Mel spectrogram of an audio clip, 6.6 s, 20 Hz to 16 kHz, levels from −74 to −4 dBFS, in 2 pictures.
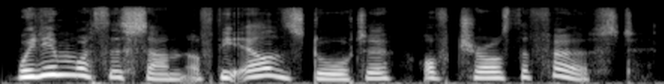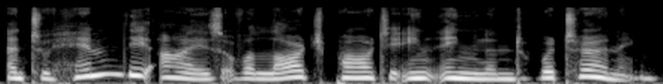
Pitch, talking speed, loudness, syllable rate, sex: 230 Hz, 225 wpm, -19 LUFS, 5.5 syllables/s, female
